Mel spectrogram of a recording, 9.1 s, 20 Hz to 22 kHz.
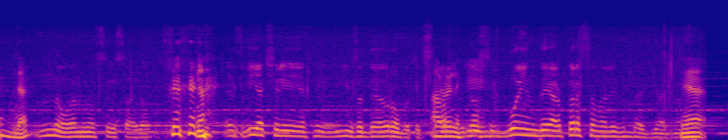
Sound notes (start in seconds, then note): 2.1 laughter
